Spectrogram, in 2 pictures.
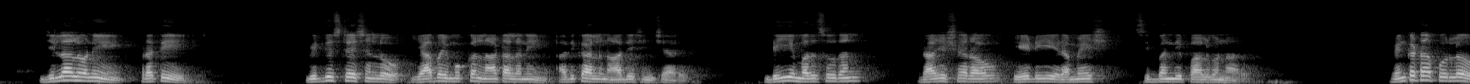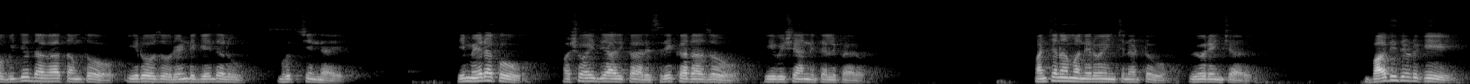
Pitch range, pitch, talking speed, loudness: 115-145 Hz, 130 Hz, 70 wpm, -23 LUFS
